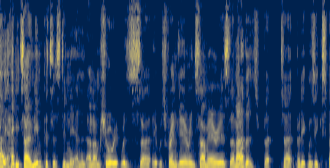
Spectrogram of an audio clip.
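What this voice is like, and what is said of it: Usual voice. Nothing is said of it.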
